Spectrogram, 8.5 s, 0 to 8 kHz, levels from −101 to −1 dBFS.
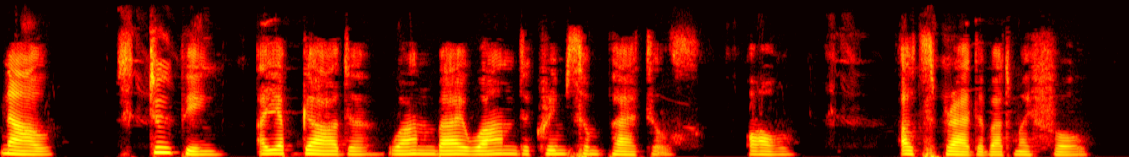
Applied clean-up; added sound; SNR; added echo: neural mask model DeepFilterNet 3.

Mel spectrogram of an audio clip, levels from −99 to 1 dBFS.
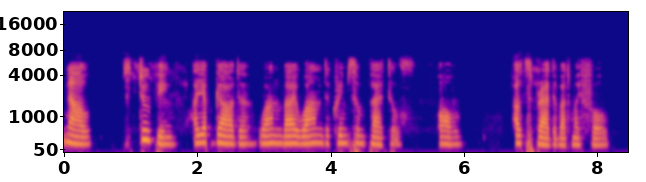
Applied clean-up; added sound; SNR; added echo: neural mask model Resemble Enhance denoiser.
